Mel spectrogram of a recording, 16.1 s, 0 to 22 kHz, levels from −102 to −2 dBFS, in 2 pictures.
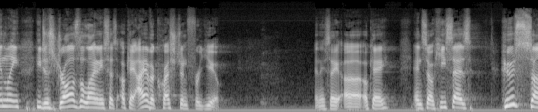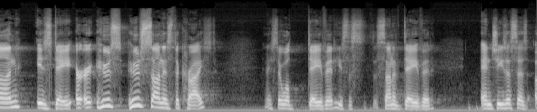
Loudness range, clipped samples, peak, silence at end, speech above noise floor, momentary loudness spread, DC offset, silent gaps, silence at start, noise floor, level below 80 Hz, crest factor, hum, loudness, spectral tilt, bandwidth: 6 LU; under 0.1%; -2 dBFS; 0 s; 24 dB; 10 LU; under 0.1%; none; 0 s; -44 dBFS; -44 dBFS; 20 dB; none; -20 LUFS; -4 dB/octave; 16.5 kHz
